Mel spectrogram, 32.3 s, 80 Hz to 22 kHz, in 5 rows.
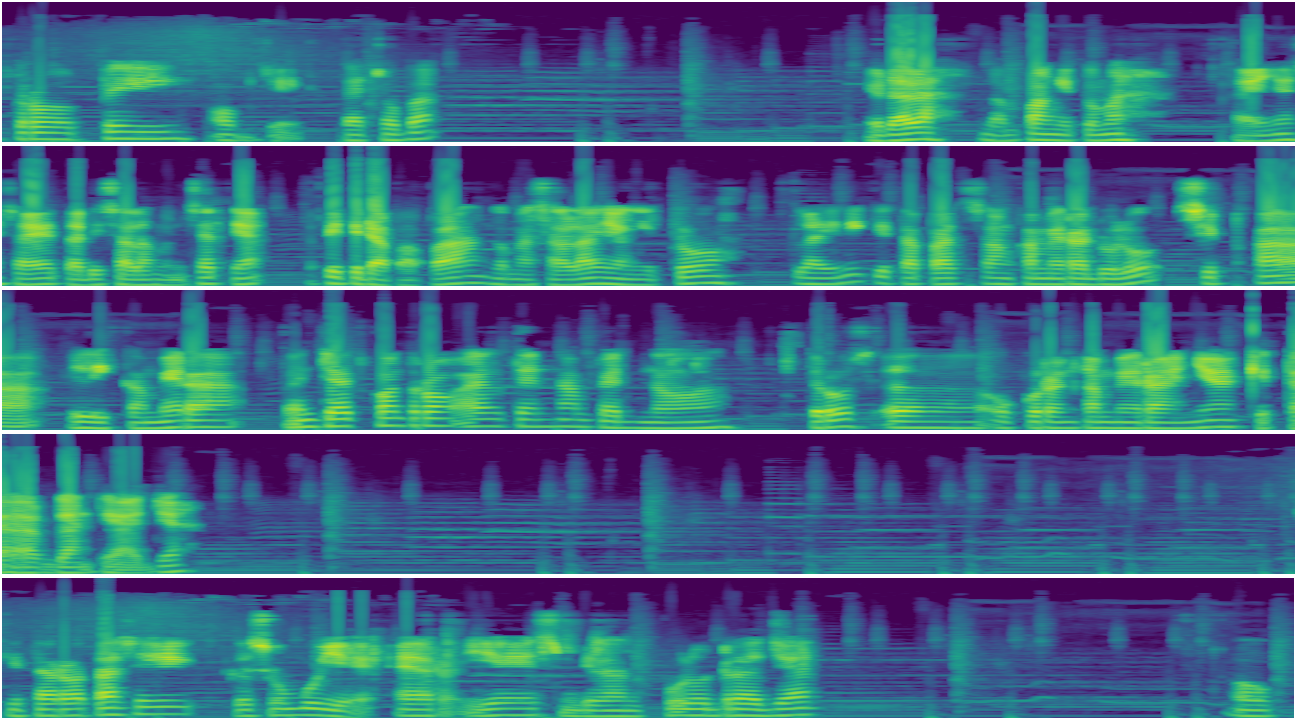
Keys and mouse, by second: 0.3 ctrl+p, 1.7 click, 2.4-4.1 drag, 4.6-5.8 shift+middle drag, 6.0 alt+z, 6.0-7.3 alt+drag, 7.9 click, 9.0 shift+click, 9.4-9.8 middle drag, 10.0 drag, 10.3 shift+a, 12.3 shift+a, 16.6 ctrl+alt+q, 18.6 click, 19.8 click, 20.9-22.0 drag, 22.2-23.2 drag, 23.5 alt+middle click, 23.8 click, 24.5 shift+middle click, 25.1 q, 25.1 shift+middle click, 25.5-28.0 drag, 25.5 q, 28.0 r, 30.7 click, 31.4 click.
